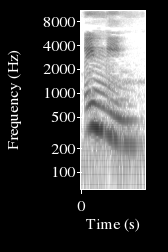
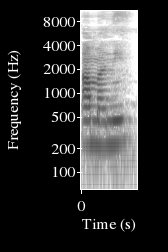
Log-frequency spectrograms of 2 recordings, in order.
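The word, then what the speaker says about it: amane: Amani. Amani, good. Ryan and Malaika. It sounds like Amy. Like, it's not like Amy, but it's Amani.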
